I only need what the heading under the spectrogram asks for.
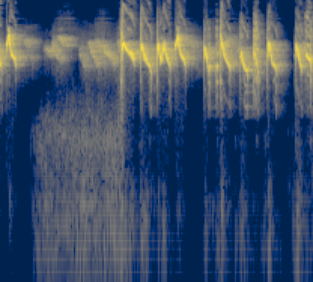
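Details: Oriental white-eye kept as a song bird, in display song: soft high warbling opening, then a fast string of sharp, bright downswept chirps, each note clear and high.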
